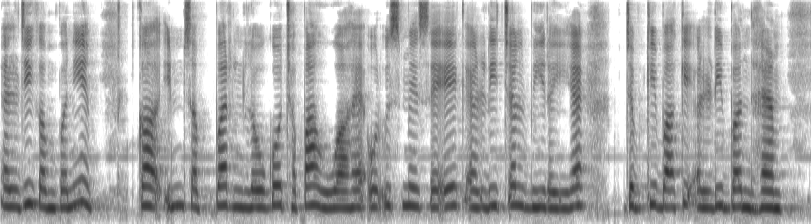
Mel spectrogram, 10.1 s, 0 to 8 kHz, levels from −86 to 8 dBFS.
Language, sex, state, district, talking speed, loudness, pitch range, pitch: Hindi, female, Uttar Pradesh, Shamli, 140 wpm, -17 LUFS, 225-250 Hz, 235 Hz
